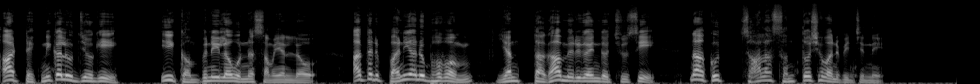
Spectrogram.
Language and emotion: Telugu, happy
